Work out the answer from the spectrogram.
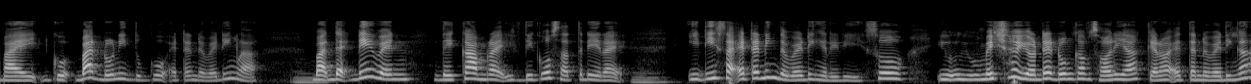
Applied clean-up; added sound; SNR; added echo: none; none; none; none.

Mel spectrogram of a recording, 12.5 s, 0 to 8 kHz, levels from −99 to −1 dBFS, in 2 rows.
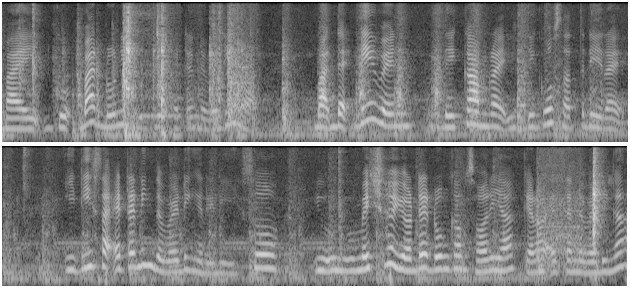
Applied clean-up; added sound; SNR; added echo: none; Printer; 4 dB; none.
